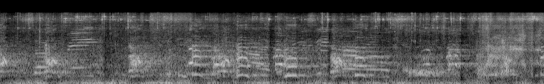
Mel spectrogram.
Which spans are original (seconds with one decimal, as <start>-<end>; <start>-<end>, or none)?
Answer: 0.0-4.8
